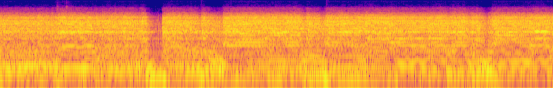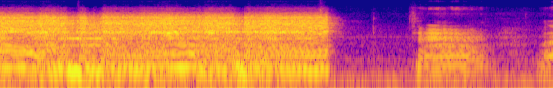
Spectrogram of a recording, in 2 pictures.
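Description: Electric guitar recorded with a Pyle microphone placed on the cap edge plays a dense, distorted riff at steady loudness, then cuts off near the end, leaving a brief gap and a short, faint trailing phrase.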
